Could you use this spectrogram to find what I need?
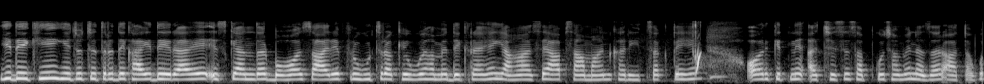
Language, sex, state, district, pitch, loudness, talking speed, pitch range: Hindi, female, Chandigarh, Chandigarh, 235 Hz, -14 LUFS, 225 wpm, 225-250 Hz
